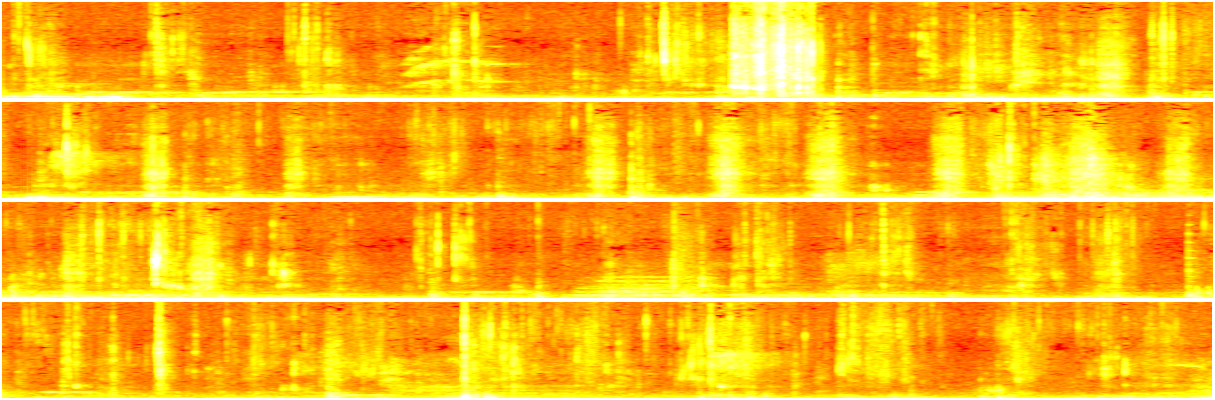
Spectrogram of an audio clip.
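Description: Faint close-up eating sounds: a person chewing rice and curry eaten by hand, with many small wet mouth clicks and one sharper, louder crunch about four seconds in.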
